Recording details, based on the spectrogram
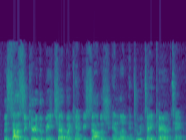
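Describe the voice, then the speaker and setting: A man's voice: sits high, expressive, fast, sharp tone. A man playing a dutiful, battle-tested American paratrooper officer, declaiming his memories of combat in a theatrical war drama. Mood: solemn, reflective. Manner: declamatory, bellows battle orders. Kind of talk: theatrical monologue and dialogue. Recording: echoey room from far off, noisy.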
